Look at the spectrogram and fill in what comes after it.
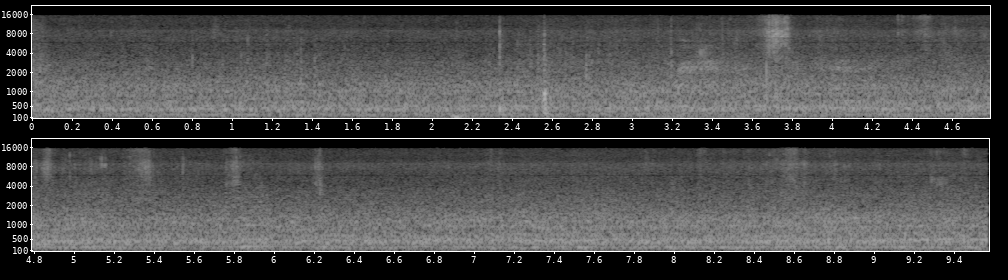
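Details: Honey bees at their hives while honey is taken off during a beekeeping harvest; a steady, low droning hum with a faint higher overtone runs throughout, broken by scattered clicks and taps of the work.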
